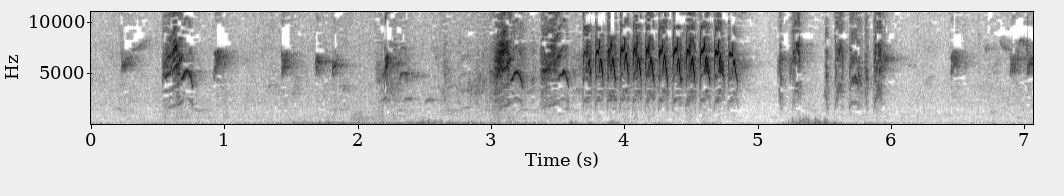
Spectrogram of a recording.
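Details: Crimson sunbird in energetic 'nembak ngerap' song, a lure and master recording: high squeaky notes, then a rapid ringing trill of a dozen pulses, with fluttering and handling noise in the low range.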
